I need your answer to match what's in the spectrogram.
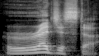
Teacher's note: On the first syllable, the stress. Re, re, re, make the re long.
